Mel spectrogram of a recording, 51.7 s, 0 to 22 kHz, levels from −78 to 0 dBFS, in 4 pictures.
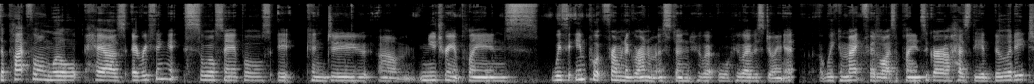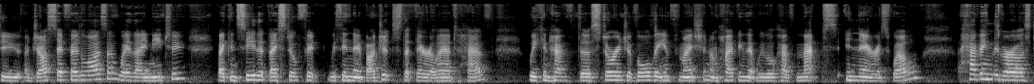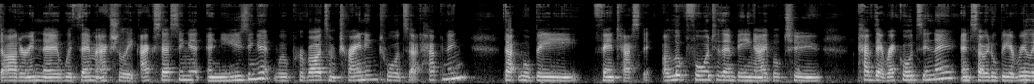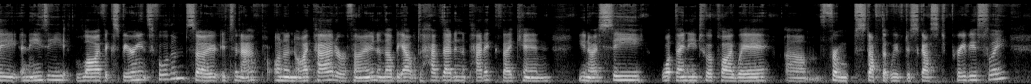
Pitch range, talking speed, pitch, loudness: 165-190 Hz, 195 wpm, 175 Hz, -19 LUFS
